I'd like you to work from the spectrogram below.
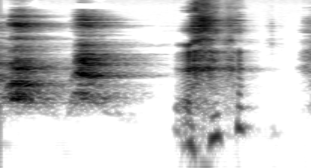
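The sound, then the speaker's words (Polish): The dog Kapa barks, three or four sharp, high-pitched barks with a slightly whiny edge, coming in quick succession with short pauses between them and no talking. “i normalnie ci łapkę daje i jest generalnie mega psem.”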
